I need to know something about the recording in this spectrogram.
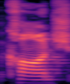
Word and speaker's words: conch: Then you have your close relative of the snail, and this is the conch or the conch. Different pronunciations depending on different parts of the country.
